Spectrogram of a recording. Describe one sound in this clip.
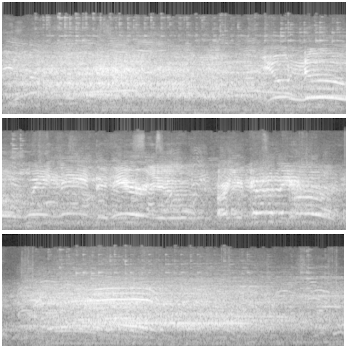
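A large outdoor crowd chants and cheers loudly.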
